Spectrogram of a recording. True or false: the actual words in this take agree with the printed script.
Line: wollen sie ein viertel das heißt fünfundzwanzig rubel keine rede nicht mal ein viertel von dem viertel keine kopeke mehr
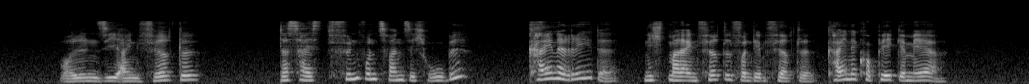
true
